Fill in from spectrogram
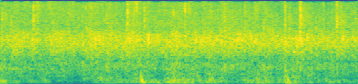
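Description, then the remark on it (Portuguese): A church audience applauds to the Lord, many hands clapping together steadily in a dense, continuous wash of crackling sound with no voices over it. “Pode aplaudir ao Senhor, que Ele é digno de toda honra e de toda glória.”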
